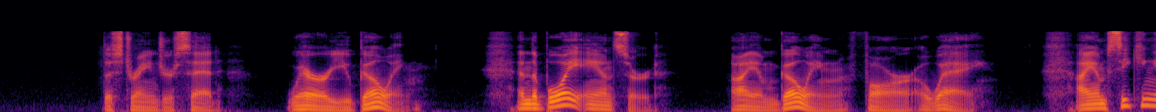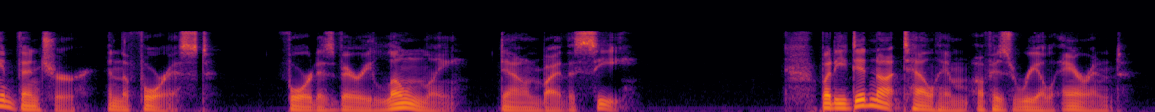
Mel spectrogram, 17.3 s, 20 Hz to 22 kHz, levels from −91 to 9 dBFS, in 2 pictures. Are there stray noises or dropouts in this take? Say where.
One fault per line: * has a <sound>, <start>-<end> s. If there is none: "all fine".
all fine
